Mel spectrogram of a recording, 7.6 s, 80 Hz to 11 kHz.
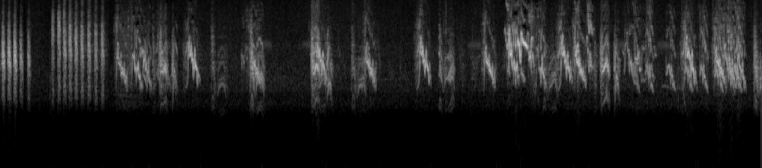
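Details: Several Spanish sparrows, recorded in Toledo province, Spain, in November 2019, chirp in a busy overlapping chatter of harsh, bright cheeps with hardly a pause, opening with a quick buzzy rattle.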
